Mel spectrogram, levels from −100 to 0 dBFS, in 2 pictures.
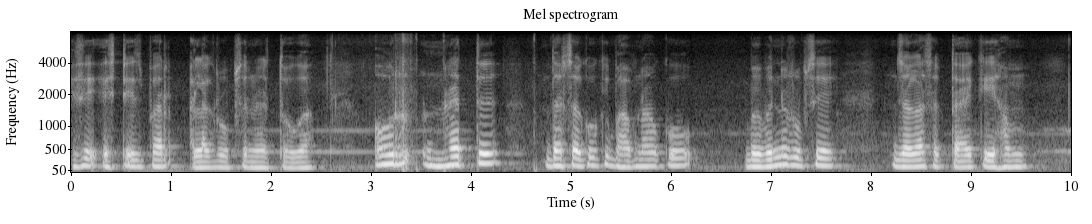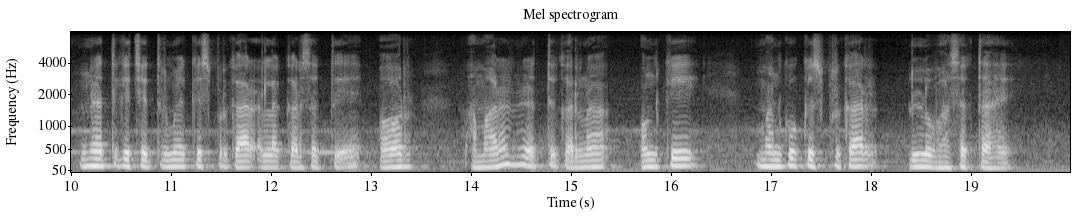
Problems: none marked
